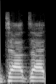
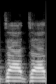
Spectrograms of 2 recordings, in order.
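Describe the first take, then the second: No difference in how they are said.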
